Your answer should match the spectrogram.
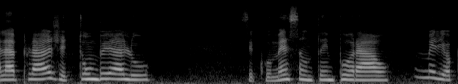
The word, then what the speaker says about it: eau: Água em francês é o. O. Se escreve E, A, U. Mas se fala o. A água, l'eau.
